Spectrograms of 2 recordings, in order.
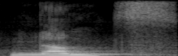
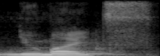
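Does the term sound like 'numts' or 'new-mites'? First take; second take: numts; new-mites. First: It is said like 'numts', without 'mites'. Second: It is said like 'new-mites', ending in 'mites'.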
